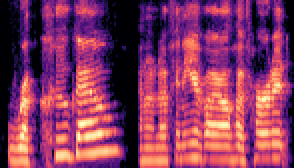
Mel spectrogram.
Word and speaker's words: Rakugo: Um it's called Rakugo.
